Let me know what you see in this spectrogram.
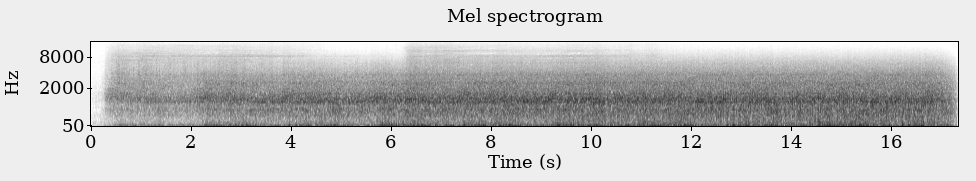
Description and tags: Chasing monster
sounds of something paranormal chasing.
